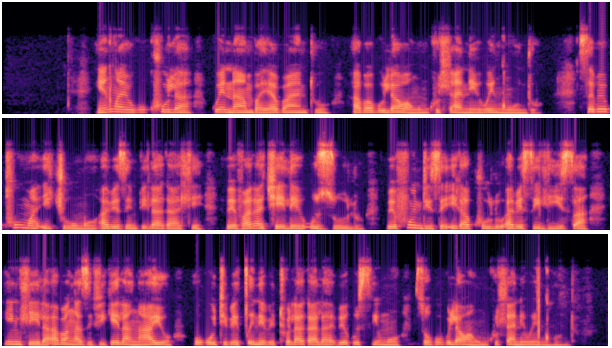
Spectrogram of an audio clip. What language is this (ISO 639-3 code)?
nde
